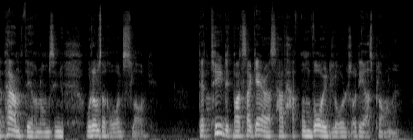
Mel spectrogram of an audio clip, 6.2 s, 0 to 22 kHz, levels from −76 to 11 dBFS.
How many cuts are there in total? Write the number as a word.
five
